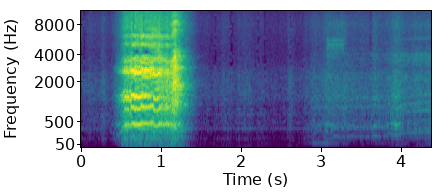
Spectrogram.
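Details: Green-winged macaws with a newborn chick in a nest box; one loud harsh raspy squawk of about a second, followed after a pause by faint soft grating sounds.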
